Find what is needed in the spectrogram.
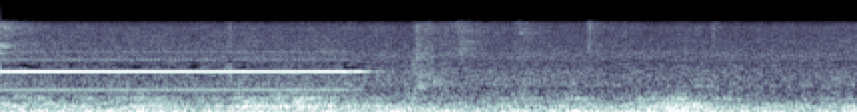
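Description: Loud, uneven low rumble buffeting a phone's microphone, typical of wind outdoors. A thin, steady high tone sounds over it for the first two seconds, then stops.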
